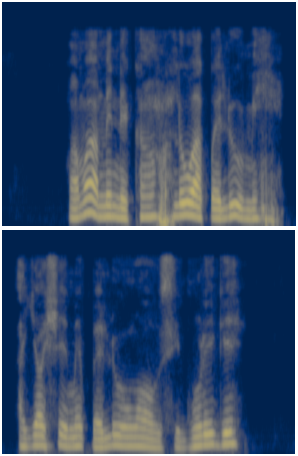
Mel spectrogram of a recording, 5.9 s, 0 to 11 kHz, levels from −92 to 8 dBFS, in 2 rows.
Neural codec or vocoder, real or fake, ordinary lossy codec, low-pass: codec, 16 kHz, 4 kbps, X-Codec, WavLM features, trained on Multilingual LibriSpeech; fake; none; 7.2 kHz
